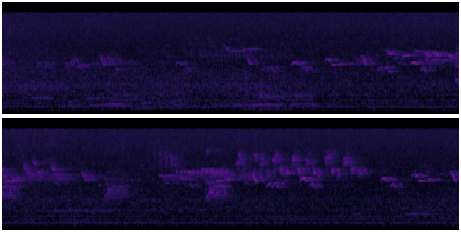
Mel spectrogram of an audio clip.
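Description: Birds chirping faintly: many short, irregular calls, thickest in the second half, over a steady low hum.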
